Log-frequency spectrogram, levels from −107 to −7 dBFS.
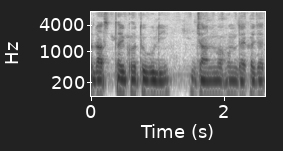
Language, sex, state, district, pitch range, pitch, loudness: Bengali, male, West Bengal, Jalpaiguri, 110-115 Hz, 115 Hz, -34 LUFS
